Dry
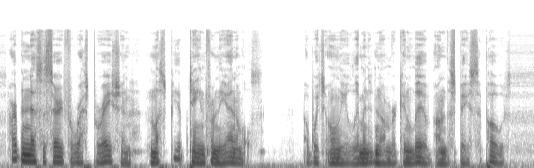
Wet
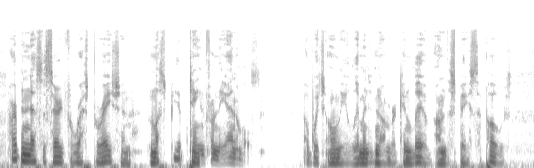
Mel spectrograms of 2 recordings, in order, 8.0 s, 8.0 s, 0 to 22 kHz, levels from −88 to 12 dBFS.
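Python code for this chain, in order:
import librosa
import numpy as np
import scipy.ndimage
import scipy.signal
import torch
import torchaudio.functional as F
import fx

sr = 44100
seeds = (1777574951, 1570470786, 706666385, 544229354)

y = fx.highpass(x, sr, hz=fx.line((2.99, 230.0), (4.81, 110.0)), slope=12, at=(2.99, 4.81), fade=0.02)
y = fx.dereverb_blind(y, sr, rt60_s=1.2)
y = fx.lowpass(y, sr, hz=fx.line((5.77, 3000.0), (6.29, 7100.0)), slope=12, at=(5.77, 6.29), fade=0.02)
y = y * librosa.db_to_amplitude(-8.0)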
